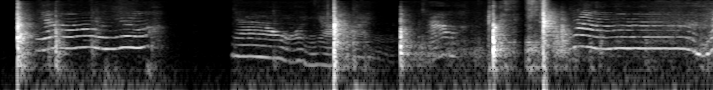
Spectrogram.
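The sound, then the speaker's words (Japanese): A child's voice imitates a cat, giving several drawn-out, wavering meows separated by short pauses, fairly loud, with a few sharp taps between them. “後でビデオ見ても猫ちゃんは可愛いけどさ。 ニャオニャオニャオニャオ。”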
